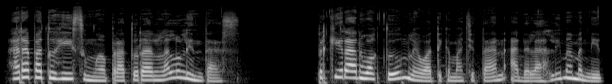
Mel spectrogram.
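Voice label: Indonesian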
